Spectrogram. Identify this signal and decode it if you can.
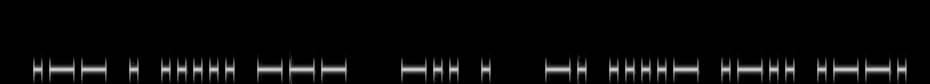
Morse code, heard as a keyed tone, about 15 wpm, 700 Hz. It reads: WE5O DE N4LP
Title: USA Callsign DE Callsign - 4 Characters - 15wpm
